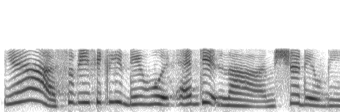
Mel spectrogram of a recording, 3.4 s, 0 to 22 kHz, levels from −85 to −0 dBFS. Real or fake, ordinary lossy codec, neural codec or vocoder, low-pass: fake; none; codec, 16 kHz, 2 kbps, X-Codec, HuBERT features, trained on general audio; 3.6 kHz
